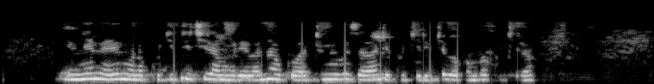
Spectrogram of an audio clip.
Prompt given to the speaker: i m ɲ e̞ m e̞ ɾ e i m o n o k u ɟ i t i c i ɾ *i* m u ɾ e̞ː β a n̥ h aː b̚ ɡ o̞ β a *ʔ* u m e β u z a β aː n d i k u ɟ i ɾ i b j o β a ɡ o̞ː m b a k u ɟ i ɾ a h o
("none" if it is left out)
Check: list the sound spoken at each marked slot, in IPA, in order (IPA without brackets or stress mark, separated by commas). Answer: a, t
